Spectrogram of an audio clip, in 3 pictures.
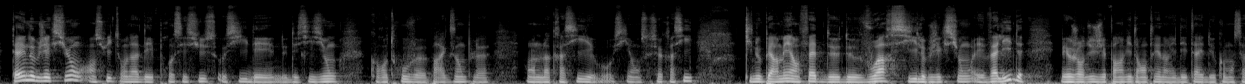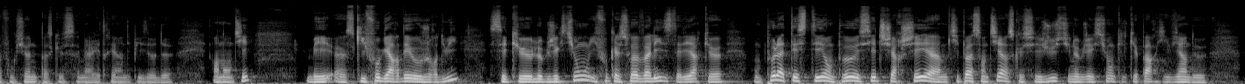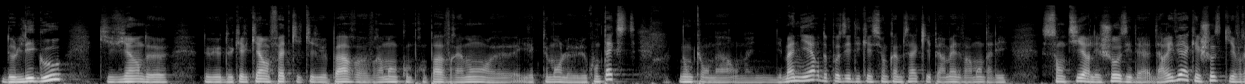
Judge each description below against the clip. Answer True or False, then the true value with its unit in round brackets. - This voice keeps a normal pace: False (240 wpm)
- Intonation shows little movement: False (3.6 semitones)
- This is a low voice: True (120 Hz)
